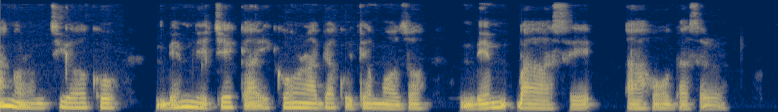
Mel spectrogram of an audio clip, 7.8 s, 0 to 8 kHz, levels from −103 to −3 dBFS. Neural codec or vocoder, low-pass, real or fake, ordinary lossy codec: none; 7.2 kHz; real; none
